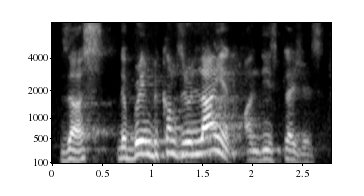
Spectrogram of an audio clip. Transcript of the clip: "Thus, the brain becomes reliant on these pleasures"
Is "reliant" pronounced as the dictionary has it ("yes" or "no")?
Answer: yes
